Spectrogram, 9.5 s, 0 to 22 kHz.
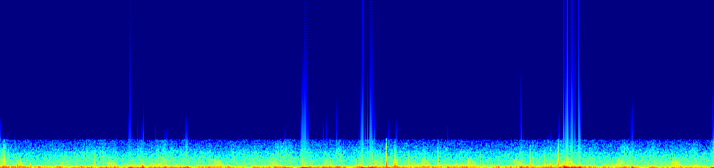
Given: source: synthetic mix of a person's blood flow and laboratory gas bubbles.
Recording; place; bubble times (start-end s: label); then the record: Doppler ultrasound of blood flow; subclavian vein
no bubbles
From the record:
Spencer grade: 0 (complete lack of bubble signals)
